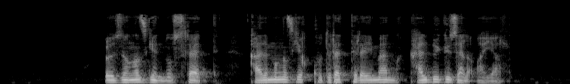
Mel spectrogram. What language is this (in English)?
Uyghur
